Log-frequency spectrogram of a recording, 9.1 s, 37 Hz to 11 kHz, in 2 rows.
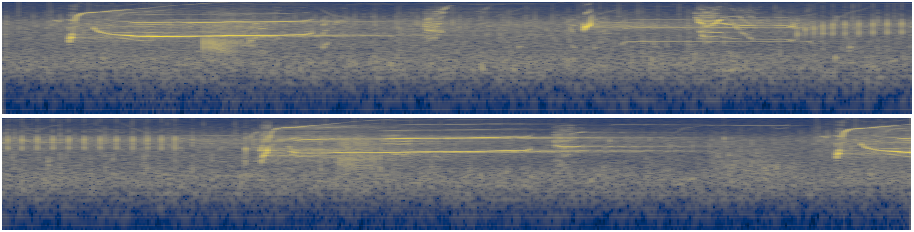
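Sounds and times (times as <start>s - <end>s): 
dolphin whistles underwater: 0.3s - 2.2s, 2.9s - 4.1s, 5.8s - 8.1s, 8.7s - 9.0s.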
